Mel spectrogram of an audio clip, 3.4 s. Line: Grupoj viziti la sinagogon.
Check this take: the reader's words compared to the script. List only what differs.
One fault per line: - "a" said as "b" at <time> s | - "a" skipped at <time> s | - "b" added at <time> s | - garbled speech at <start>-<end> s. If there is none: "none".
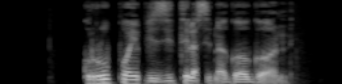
none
